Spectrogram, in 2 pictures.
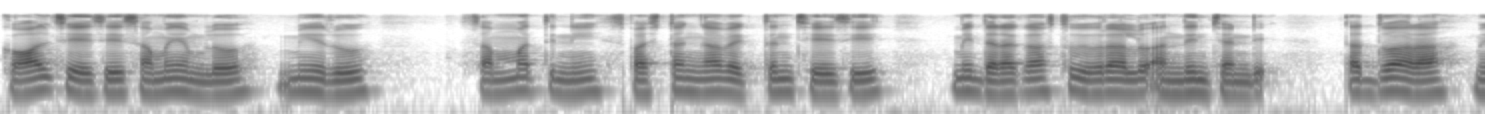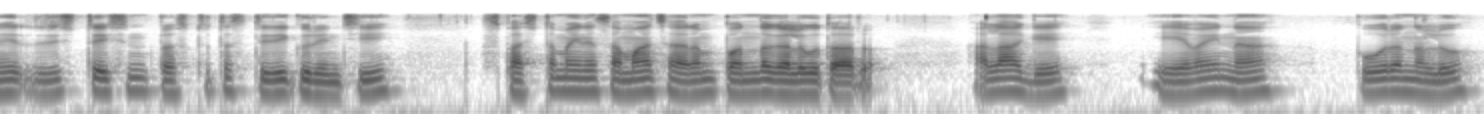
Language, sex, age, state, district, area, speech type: Telugu, male, 18-30, Andhra Pradesh, Nellore, rural, spontaneous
